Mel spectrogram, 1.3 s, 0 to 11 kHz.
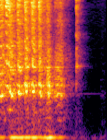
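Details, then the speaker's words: Kawasaki ZZR1100 (ZX-11) with newly installed Ignitech standalone programmable ignition, trigger set to positive polarity: quick cranking pulses under a second, then cuts out with one sharp click, suspected start relay or some relay, unconfirmed. "I'm not quite sure what the click is though. Yeah, probably start relay. Or some relay."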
